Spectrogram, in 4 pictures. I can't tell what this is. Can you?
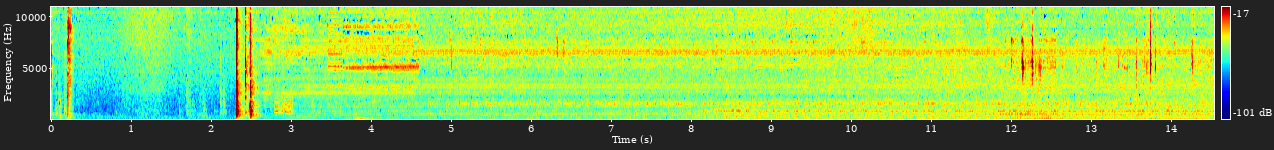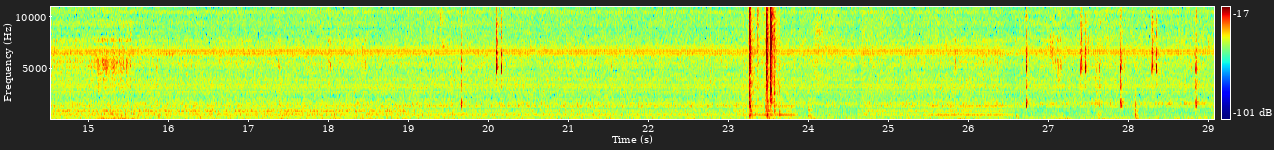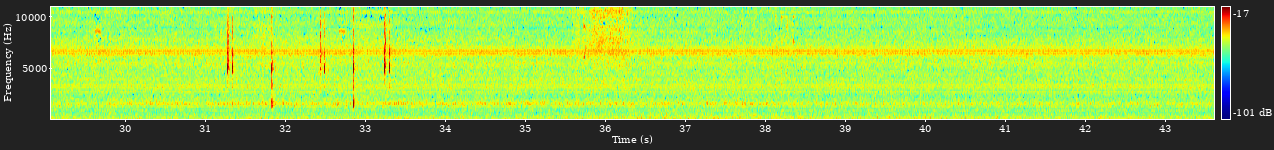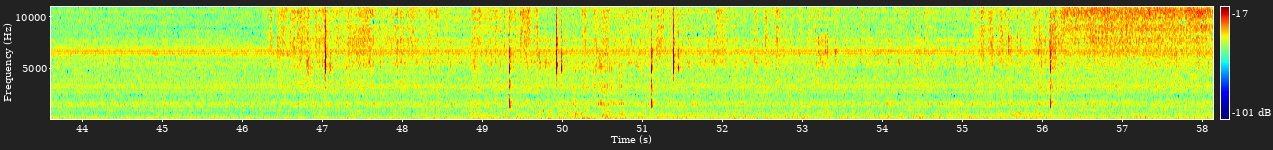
foley,computer,pc,cpu,gpu,electric,fan,power,on,process,hum,buzz 01 M10
Trying to get some interesting sounds from the inside of my computer.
